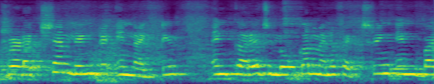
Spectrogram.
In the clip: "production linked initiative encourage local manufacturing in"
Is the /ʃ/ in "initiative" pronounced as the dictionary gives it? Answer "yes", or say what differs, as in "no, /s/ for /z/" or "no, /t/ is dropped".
no, /ʃ/ is dropped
